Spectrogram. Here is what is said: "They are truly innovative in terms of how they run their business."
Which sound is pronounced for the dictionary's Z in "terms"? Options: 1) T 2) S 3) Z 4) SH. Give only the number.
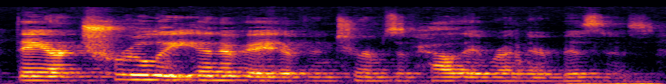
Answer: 3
